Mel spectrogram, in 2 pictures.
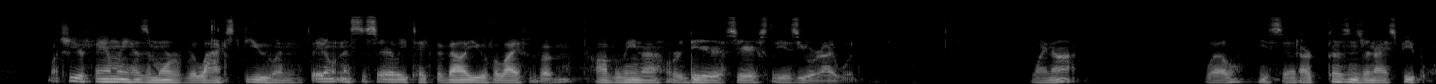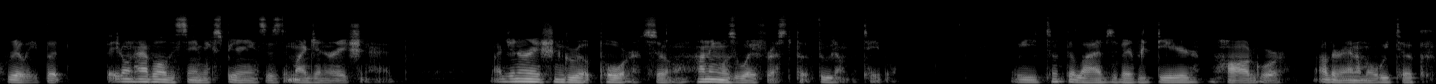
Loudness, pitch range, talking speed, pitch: -35 LUFS, 95-115 Hz, 180 wpm, 105 Hz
